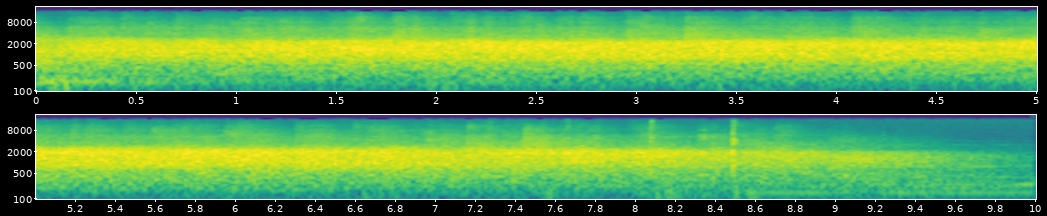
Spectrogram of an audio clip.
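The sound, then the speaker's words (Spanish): Sustained applause from a large crowd, a dense, steady wash of many hands clapping at once that holds strong for about eight seconds before tapering off at the end. “Démosle un fuerte aplauso a esta palabra.”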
